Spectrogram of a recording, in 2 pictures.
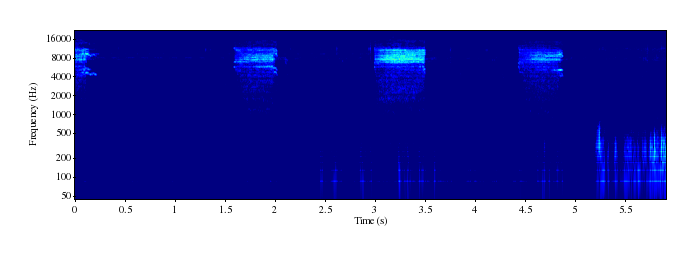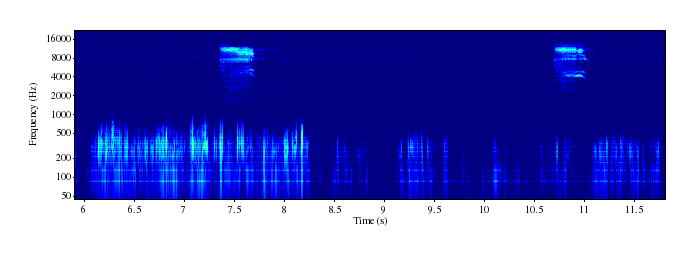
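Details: Bar-winged prinia young at the nest as parents deliver baby locusts: several short hissing high bursts, then a stretch of low rustling and scraping movement around the nest, with more brief high bursts in between.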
